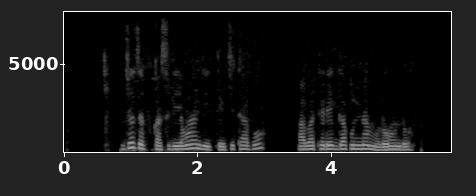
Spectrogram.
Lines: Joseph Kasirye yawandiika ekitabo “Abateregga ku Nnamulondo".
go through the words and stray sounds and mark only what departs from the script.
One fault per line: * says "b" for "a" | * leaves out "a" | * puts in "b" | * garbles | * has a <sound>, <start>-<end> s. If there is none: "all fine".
all fine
